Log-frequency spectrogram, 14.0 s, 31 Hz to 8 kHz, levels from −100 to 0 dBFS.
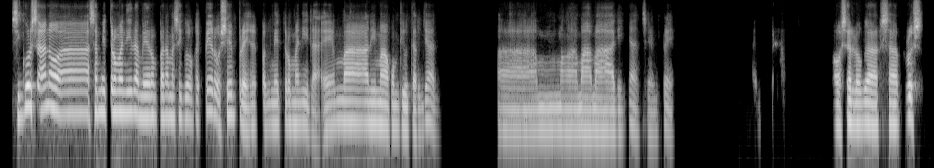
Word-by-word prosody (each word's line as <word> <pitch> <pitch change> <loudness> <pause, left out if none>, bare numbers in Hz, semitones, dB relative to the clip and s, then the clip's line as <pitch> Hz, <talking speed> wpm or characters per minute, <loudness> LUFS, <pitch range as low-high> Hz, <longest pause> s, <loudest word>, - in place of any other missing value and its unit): Siguro 170 +9 +4
sa 215 -2 +5
ano, 225 -3 +6
ah, 195 0 +1
sa 200 - +1
Metro 195 0 +2
Manila 195 0 +3
meron 165 0 +2
pa 165 - 0
naman 165 -1 -1
siguro, 160 -2 -2 0.2
pero 200 -4 -1
siyempre 125 -9 +1
'pag 120 0 -6
Metro 130 +1 -3
Manila, 130 -3 -4
eh, 125 +2 -3
maano 140 -1 +1
'yung 135 0 -1
mga 125 -2 +2
kompyuter 120 -3 -4
diyan, 135 0 -6 1.0
ah, 105 0 -6
mga 110 0 -5
mamahalin 105 -1 -3
'yan, 125 -6 -9
siyempre. 100 +1 -14 2.4
Oh 130 - -1
sa 145 - +3
lugar 130 -1 +2
sa 130 -1 +2
prus 160 +4 +2
130 Hz, 135 wpm, -22 LUFS, 115-165 Hz, 2.4 s, ano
